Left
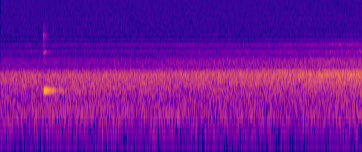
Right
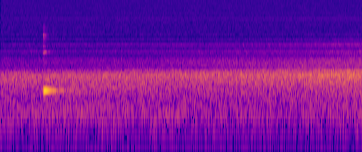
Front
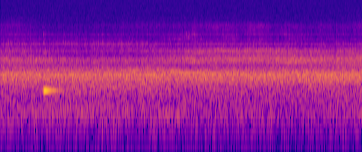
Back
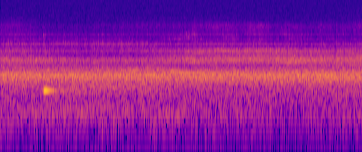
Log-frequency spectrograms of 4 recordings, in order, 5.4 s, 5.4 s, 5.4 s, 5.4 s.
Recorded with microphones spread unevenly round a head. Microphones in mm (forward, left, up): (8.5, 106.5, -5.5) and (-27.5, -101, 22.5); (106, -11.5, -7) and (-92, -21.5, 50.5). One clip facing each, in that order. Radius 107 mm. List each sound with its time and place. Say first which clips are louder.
0.6 s a cowbell: right 6 dB, front 1 dB; 90° right, 0.8 m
